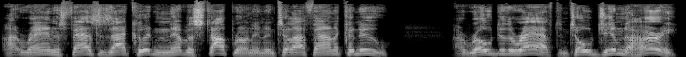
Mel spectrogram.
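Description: An earnest runaway boy from a storybook, acted out by a narrator. He pleads his case anxiously and hurriedly, with lively intonation in a dry, close recording. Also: mid-range voice, normal speed, no room sound, close to an everyday voice.

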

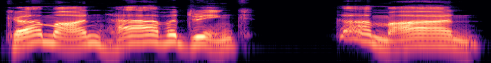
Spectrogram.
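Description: Casting: man to act a big belligerent Swedish drunk for an audio story, loud, high-pitched, demanding, swinging wildly. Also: very animated, takes it slowly, no room sound, clean studio sound, exaggerated voice. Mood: boastful, pushy. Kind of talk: dramatized short story reading.

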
